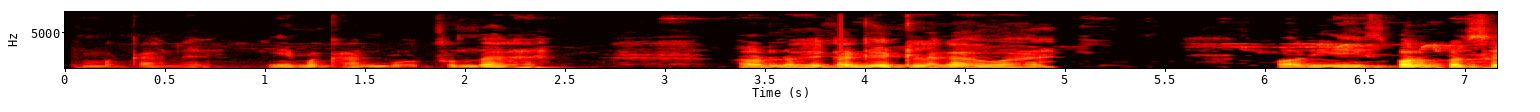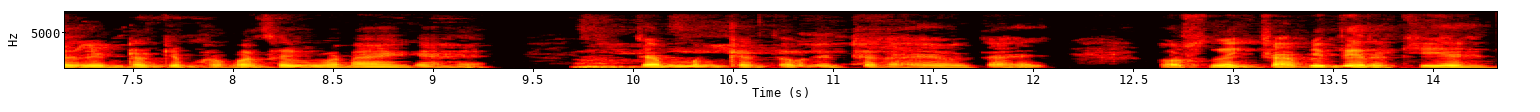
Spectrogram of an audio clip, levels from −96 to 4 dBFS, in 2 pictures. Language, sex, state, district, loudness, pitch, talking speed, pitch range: Hindi, male, Bihar, Purnia, -27 LUFS, 125 Hz, 165 wpm, 120-135 Hz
